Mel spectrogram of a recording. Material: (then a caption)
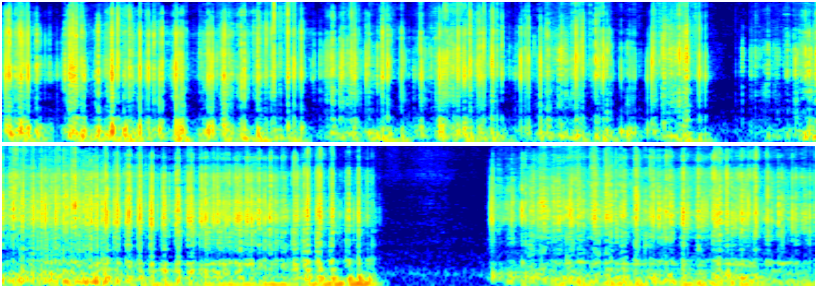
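Plastic. Long nails scratch and tap across the grid of a flat black iridescent plastic diamond mesh sheet, making quick, dry, bright clicks and raspy scrapes. A dense run of tapping gives way to steadier scratching, with brief pauses near the middle and toward the end.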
